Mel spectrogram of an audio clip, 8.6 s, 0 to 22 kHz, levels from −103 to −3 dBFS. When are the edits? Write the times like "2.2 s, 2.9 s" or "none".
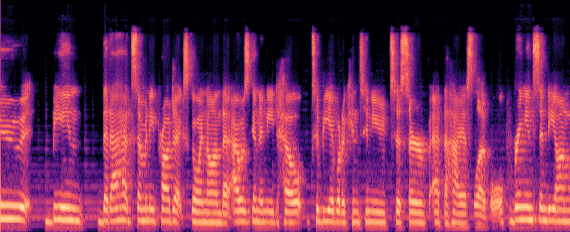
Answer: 7.6 s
